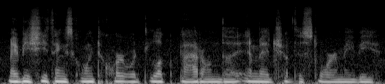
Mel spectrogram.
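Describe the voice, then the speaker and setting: A man streaming a visual novel, reading it aloud with casual commentary and thinking out loud as he goes. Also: mid-range voice, little pitch movement, normal speed, a little hiss or hum. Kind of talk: let's play read-aloud with casual commentary.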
